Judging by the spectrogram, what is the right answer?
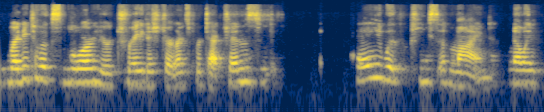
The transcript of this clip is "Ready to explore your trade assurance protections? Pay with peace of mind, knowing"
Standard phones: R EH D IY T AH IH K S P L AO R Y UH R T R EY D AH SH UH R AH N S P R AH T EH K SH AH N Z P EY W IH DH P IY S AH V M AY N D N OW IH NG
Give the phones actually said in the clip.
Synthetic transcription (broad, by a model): R EH D IY T AH IH K S P L AO R Y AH R T R EY D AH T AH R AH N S P R AH T EH K SH AH N Z P EY W IH DH P IY S AH V M AY N D N OW IH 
